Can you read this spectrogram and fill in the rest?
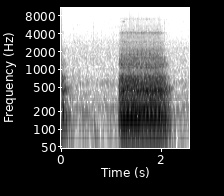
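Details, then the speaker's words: Car bought used: low steady wiper motor hum runs about a second then stops with no sweep; wipers not moving, possibly something stuck or the motor not fully working. "that is the window wiper motor trying to move the wipers and it's not moving the wipers so that needs to be checked out it might just be something stuck or it could be the motor not fully working"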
